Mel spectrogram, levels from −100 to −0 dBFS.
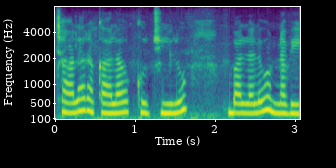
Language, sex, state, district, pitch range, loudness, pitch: Telugu, female, Karnataka, Bellary, 245-275 Hz, -10 LUFS, 255 Hz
